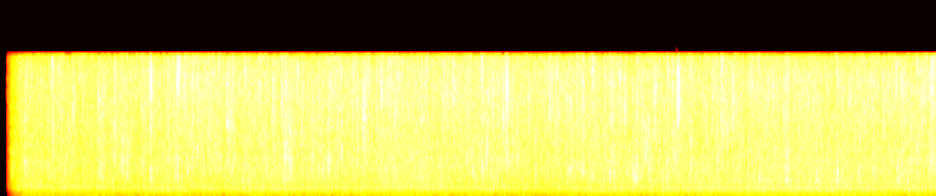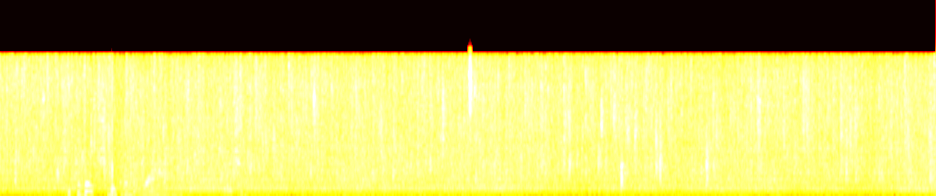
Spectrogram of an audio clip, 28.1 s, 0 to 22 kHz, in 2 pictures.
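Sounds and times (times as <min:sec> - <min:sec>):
steady rain falling: 0:00.1 - 0:28.0
raindrops ticking: 0:07.0 - 0:21.3, 0:22.2 - 0:28.0.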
